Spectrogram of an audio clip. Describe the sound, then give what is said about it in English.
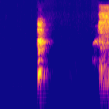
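A single sneeze: a short voiced catch of breath, a brief pause, then a sharp, hissing burst of air that trails off, with no talking. “I'm sneezing.”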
